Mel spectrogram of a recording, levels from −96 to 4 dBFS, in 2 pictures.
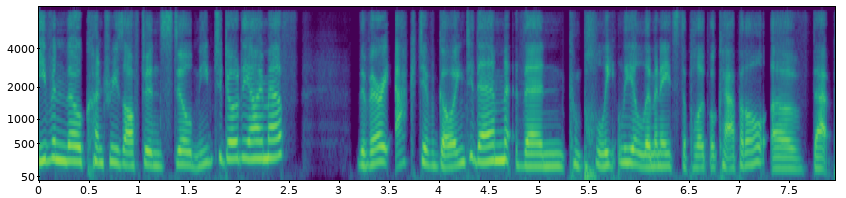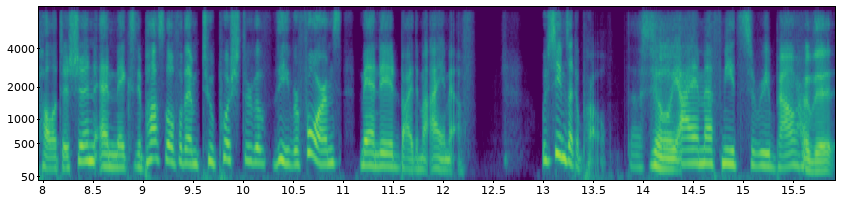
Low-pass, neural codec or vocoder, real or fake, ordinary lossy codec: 7.2 kHz; codec, 16 kHz in and 24 kHz out, 0.9 kbps, LongCat-Audio-Codec, four codebook decoder; fake; Opus, 64 kbps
